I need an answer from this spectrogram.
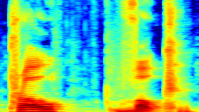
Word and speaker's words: provoke: Underline the O, and the silent E twice. Draw an arrow back. Why? You got it. Because in this case, the silent E makes the O say O. Now, the O can say O at the end of a syllable. That is Rule 4.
